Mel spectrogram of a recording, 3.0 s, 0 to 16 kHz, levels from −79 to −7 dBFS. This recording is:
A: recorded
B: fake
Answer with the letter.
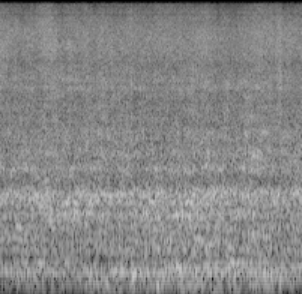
B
